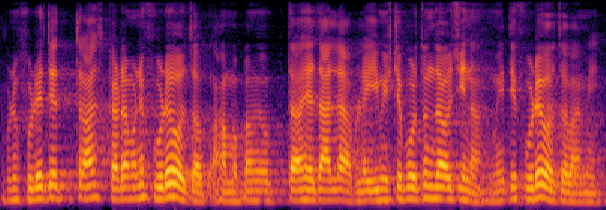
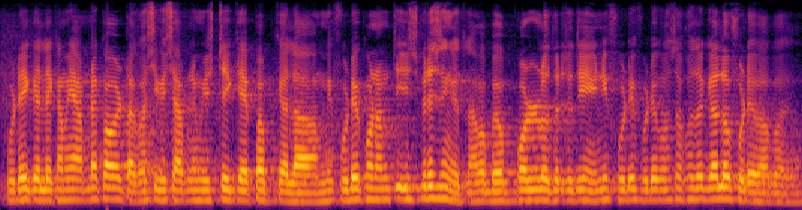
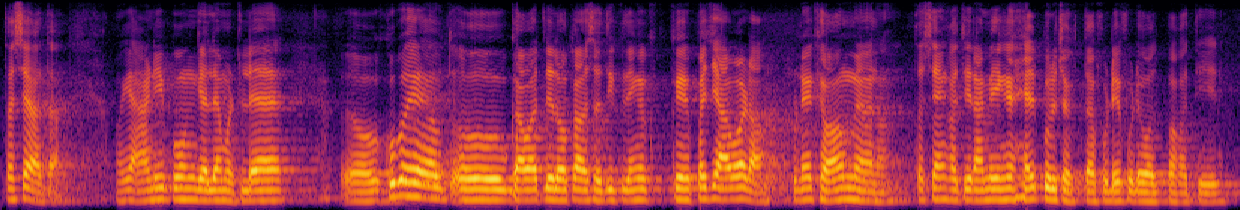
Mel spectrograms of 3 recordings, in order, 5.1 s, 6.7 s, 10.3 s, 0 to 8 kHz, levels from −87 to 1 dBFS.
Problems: constant background noise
